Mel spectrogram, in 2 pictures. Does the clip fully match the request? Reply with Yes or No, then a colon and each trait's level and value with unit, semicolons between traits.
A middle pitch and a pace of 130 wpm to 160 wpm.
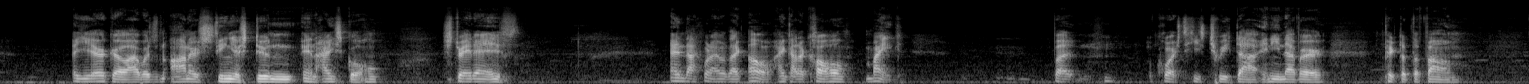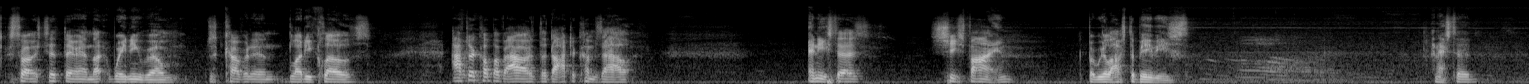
No: low, 120 Hz; average, 145 wpm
